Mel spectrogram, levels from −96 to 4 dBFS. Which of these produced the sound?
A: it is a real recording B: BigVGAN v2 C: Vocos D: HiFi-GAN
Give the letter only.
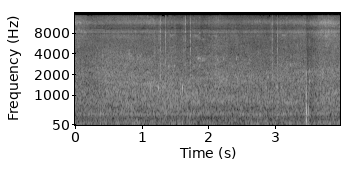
A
